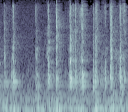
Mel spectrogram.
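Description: Brisk typing on a computer keyboard: a quick, uneven run of crisp key clicks, close and fairly quiet, with no voices.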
